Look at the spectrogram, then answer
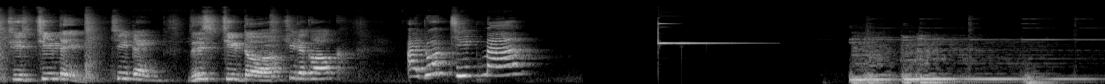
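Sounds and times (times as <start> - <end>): bright ding: 6.6 - 7.8.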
